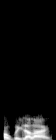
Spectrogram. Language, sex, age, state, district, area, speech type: Bodo, male, 60+, Assam, Chirang, rural, conversation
